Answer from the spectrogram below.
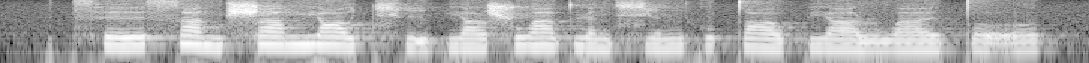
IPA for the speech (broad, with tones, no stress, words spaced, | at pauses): t͡sʰe˧˥ɪ̯ sa˥˩n ʂä˥ mjɑ˥˩ʊ̯t͡ɕʰḭ˨˩pjä˧˥ ʂwä˥t̪ɥɛ˨n ɕi˧˥nku˧t̪ɑ˥˧ʊ̯ pjä˥˩ɻwa˧˥ɪ̯ t̪ɤ̰˨˩˦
